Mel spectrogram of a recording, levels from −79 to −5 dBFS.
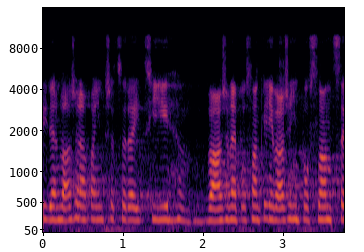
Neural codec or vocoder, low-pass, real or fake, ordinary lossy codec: vocoder, 22.05 kHz, 80 mel bands, WaveNeXt; 9.9 kHz; fake; Opus, 32 kbps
